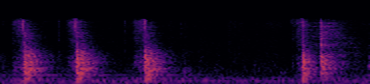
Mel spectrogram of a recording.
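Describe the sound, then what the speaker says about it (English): A knife cuts vegetables on the diagonal on a cutting board, five crisp, fairly loud chops spaced unevenly with a pause before the last pair, no voices. "I like to cut them on the diagonal because, again, it makes them bigger, easier to grab with a chopstick."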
